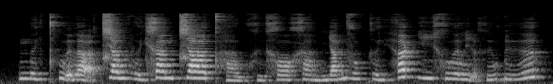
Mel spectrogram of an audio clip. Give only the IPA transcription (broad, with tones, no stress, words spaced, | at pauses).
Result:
nə̤˨˩jt̪ʰṵ˧˨ə̯ la̰ː˧˨ t͡ɕa˧wvə̤˨˩jxa˧nt͡ɕaː˧ t̪ʰa̤˨˩wxɨ̤˨˩xɔ˧ xa̤˨˩n ɲa˨˦n zu˧ kə̤˨˩jha˦˥k̚ɣi˧ xu˧ə̯lḭ˧˨ə̯xɨ˨˦w ɗɨ˨˦ə̯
